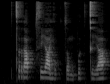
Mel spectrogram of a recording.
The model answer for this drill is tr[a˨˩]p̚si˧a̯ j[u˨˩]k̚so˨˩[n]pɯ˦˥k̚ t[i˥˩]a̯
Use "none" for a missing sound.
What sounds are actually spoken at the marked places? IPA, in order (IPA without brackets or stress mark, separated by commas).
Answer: a˦˥, u˨˩, m, i˦˥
